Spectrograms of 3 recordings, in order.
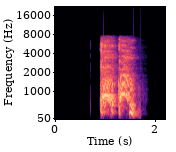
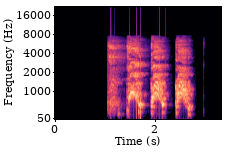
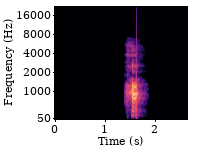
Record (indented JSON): {
  "cough_length": "2.2 s",
  "cough_amplitude": 32768,
  "cough_signal_mean_std_ratio": 0.46,
  "three_cough_length": "3.3 s",
  "three_cough_amplitude": 30010,
  "three_cough_signal_mean_std_ratio": 0.49,
  "exhalation_length": "2.6 s",
  "exhalation_amplitude": 26501,
  "exhalation_signal_mean_std_ratio": 0.19,
  "survey_phase": "beta (2021-08-13 to 2022-03-07)",
  "age": "65+",
  "gender": "Male",
  "wearing_mask": "No",
  "symptom_cough_any": true,
  "symptom_sore_throat": true,
  "symptom_onset": "3 days",
  "smoker_status": "Never smoked",
  "respiratory_condition_asthma": true,
  "respiratory_condition_other": false,
  "recruitment_source": "Test and Trace",
  "submission_delay": "2 days",
  "covid_test_result": "Positive",
  "covid_test_method": "RT-qPCR",
  "covid_ct_value": 19.3,
  "covid_ct_gene": "N gene"
}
